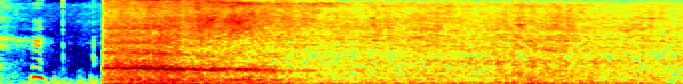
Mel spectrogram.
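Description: After a brief muffled moment, a train roars past close by with a loud rush and a short wheel squeal, then rumbles steadily on.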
